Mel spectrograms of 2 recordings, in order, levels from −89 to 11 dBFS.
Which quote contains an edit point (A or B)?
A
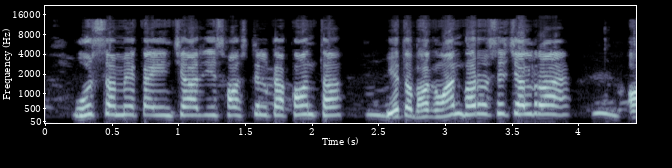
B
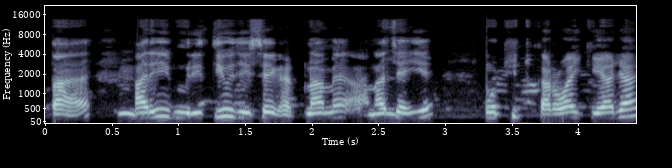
B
